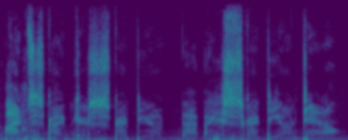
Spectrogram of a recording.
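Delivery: a voiceless, low whisper right at the mic. Real, not acted. Son whispering into the microphone at the podcast's end, playful whisper. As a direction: keep it all breath, playful and secretive.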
